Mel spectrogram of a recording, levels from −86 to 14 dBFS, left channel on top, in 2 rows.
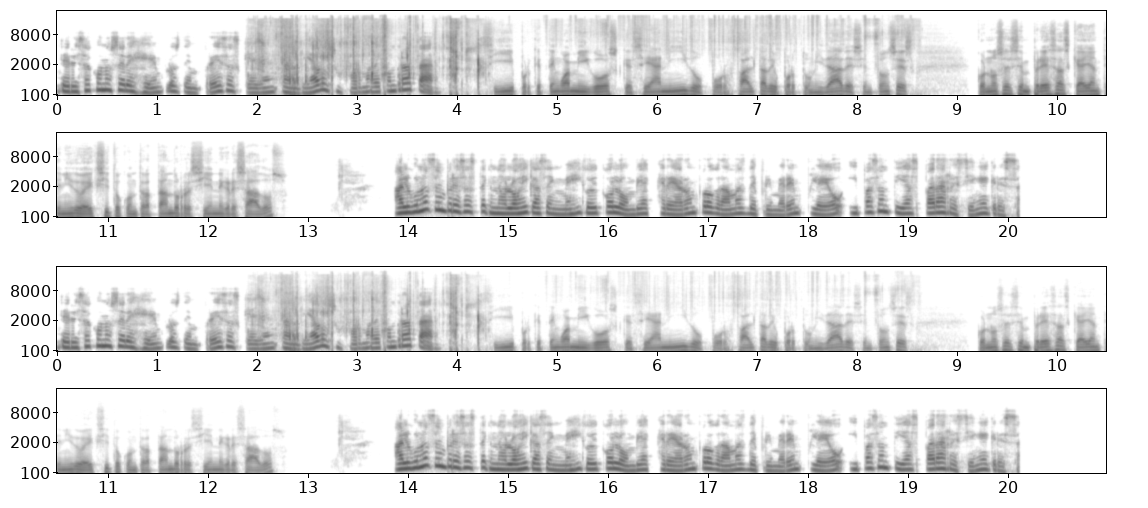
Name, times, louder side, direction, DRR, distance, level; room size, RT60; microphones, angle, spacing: voice 1, 0.0-3.8 13.9-20.1, equal, 5° left, 0.9 m, -30 dB
sound 1, 1.9-4.5 4.9-8.7, left 5 dB, 25° left, 2.9 m, -39 dB
voice 2, 4.2-12.8, left 3 dB, 75° left, 0.8 m, -37 dB
open air
head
